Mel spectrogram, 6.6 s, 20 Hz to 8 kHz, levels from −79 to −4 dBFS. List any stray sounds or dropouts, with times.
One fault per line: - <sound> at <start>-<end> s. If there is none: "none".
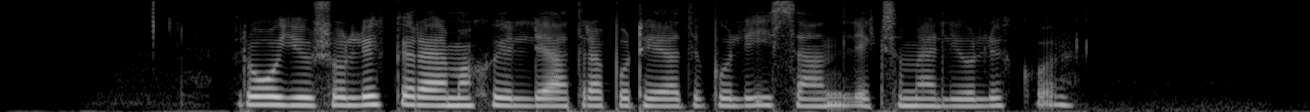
none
